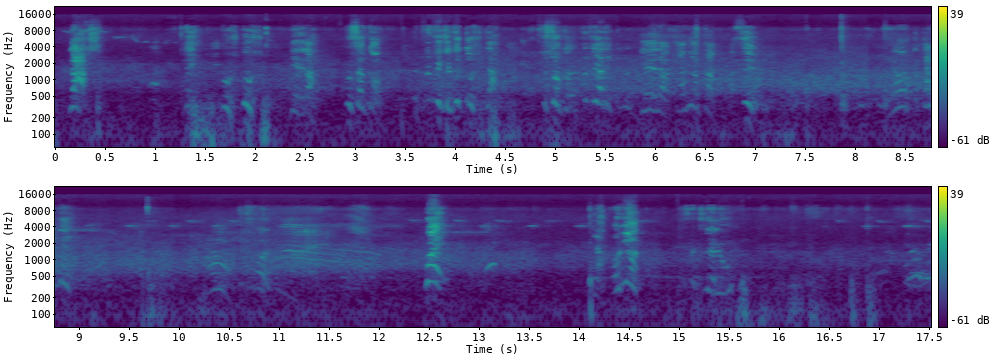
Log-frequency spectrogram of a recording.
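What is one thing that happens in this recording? Boys shout and call out in the open air.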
